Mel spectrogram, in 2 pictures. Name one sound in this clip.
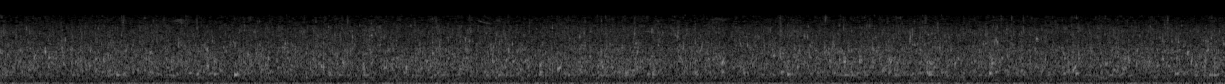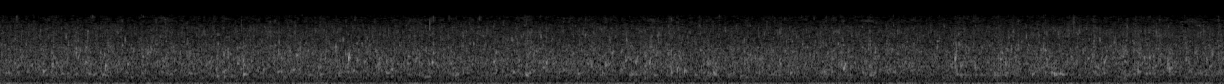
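Shallow stream water trickles and babbles steadily over rocks.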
